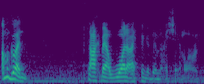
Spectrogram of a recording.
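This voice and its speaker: A man giving an unscripted movie review rant, halting and blunt, with frequent restarts. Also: mid-range voice, very animated, breathy edge, muffled recording.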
